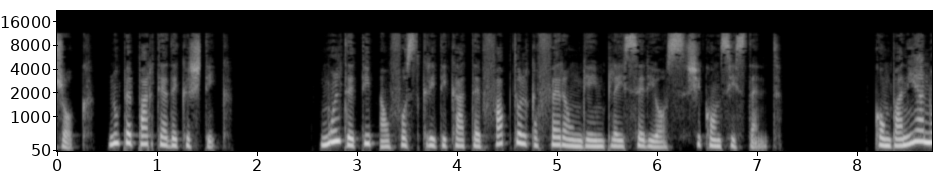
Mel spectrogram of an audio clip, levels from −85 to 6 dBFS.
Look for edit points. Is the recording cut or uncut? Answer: cut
